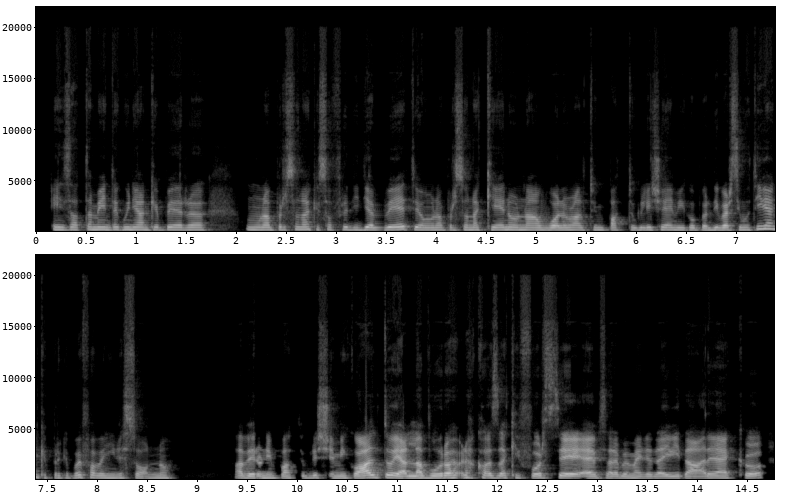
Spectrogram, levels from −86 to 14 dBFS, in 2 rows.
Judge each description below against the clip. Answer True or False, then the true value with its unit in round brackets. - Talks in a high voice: True (200 Hz)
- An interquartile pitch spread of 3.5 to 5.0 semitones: False (2.8 semitones)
